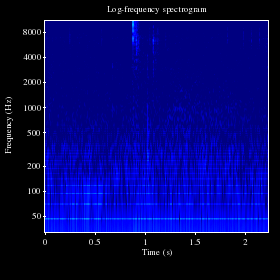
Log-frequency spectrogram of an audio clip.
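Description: Near silence: room tone, with one faint sharp click a little under a second in.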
